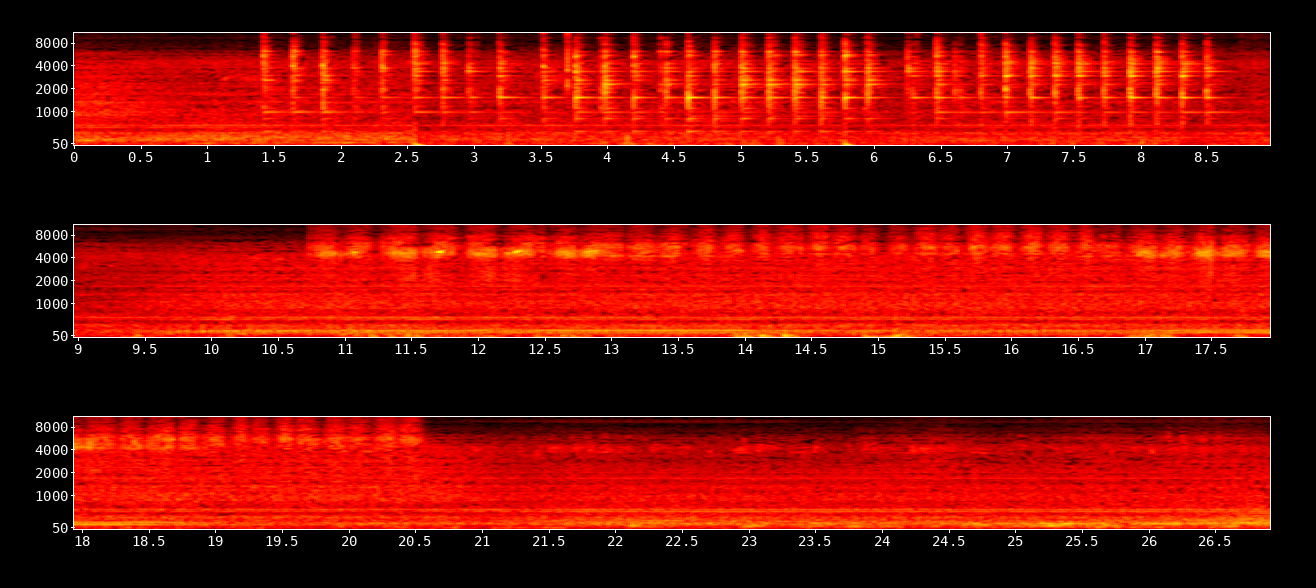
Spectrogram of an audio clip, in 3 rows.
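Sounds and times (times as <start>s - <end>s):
hammer blows on metal: 1.4s - 8.8s, 10.8s - 20.6s.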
